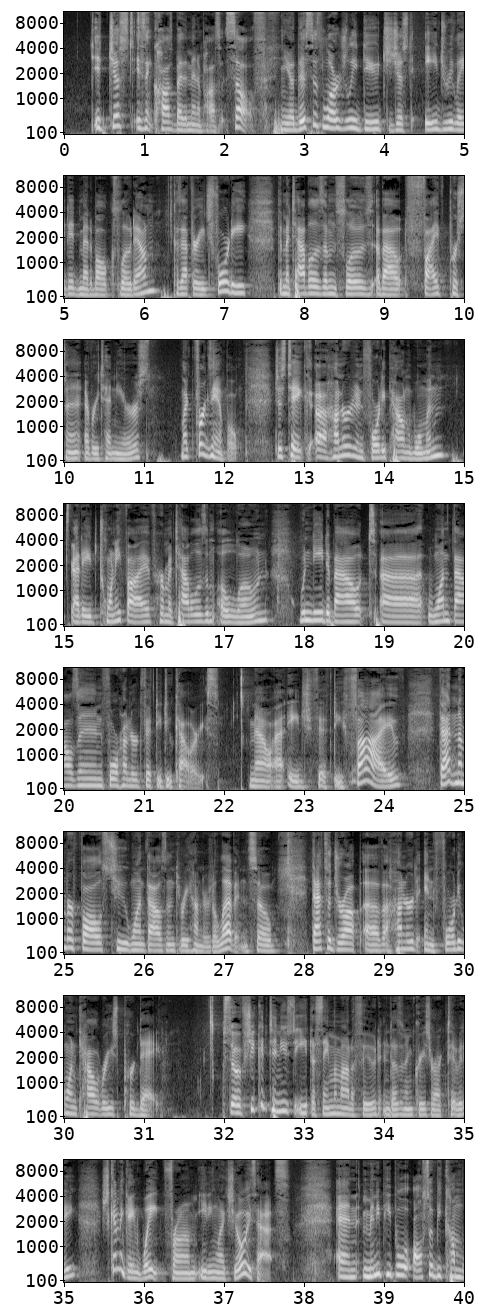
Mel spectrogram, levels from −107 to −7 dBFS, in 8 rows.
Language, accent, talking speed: English, American, 155 wpm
